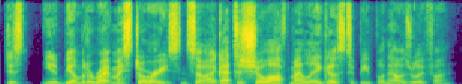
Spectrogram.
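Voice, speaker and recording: A man's voice: mid-range voice, flat delivery, quick pace, vocal fry, dry recording. A man being interviewed in a studio as a writer, chatting casually in an effusive, jokey, rambling way. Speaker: interview guest, podcast writer. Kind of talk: casual, unscripted interview chat.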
